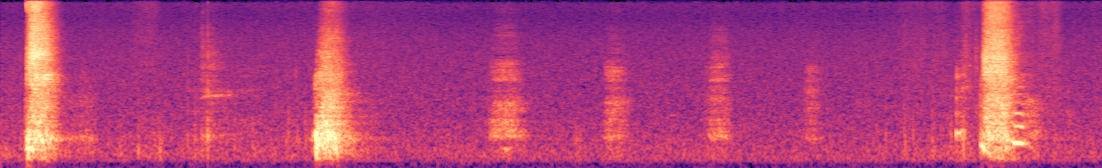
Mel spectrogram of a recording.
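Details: Cold weather sneezes with sniffles, from a female.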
